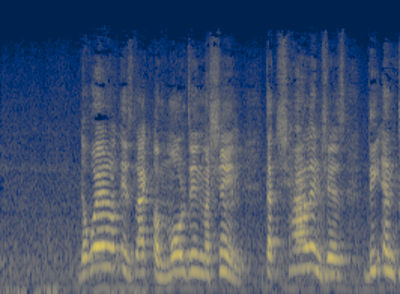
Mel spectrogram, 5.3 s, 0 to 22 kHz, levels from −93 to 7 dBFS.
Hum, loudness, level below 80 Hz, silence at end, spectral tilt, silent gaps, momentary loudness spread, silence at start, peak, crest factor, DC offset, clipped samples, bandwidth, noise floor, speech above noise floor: none; -21 LUFS; -52 dBFS; 0 s; -4.5 dB/octave; none; 11 LU; 0 s; -4 dBFS; 18 dB; under 0.1%; under 0.1%; 14 kHz; -45 dBFS; 24 dB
